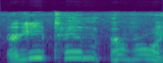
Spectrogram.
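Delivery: put-on high, light girlish voice; high girly question. Kimmy asking the drunk guy his name, high girly voice. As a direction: ask it like a puzzled party girl. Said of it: "Kimmy was like".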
